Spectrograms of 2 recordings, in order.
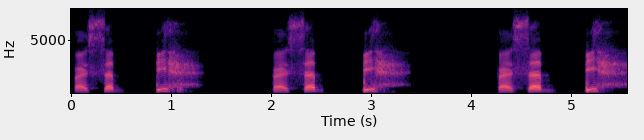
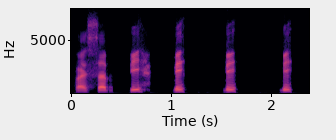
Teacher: ada huruf ha sukun maka jelaskan hanya ya alirkan suaranya fasabbih fasabbih fasabbih ya tidak boleh fasabbih Bih Bih Bih berhenti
